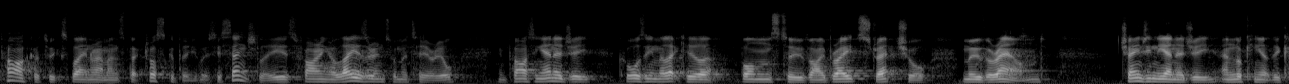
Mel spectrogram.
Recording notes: UCL Lunch Hour Lecture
